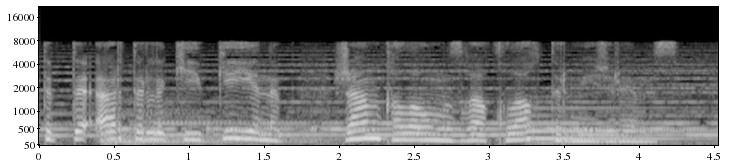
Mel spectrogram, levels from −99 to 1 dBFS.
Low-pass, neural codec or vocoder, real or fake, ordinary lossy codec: none; none; real; none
